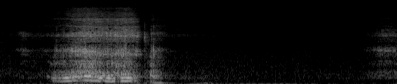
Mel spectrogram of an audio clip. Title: My brother snoring but saying he doesn't snore.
